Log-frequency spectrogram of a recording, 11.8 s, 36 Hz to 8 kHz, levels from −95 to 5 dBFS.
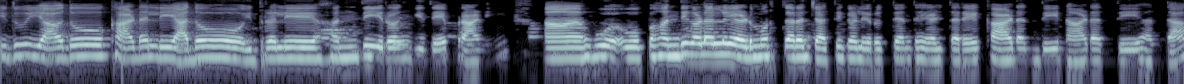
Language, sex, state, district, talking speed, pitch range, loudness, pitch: Kannada, female, Karnataka, Chamarajanagar, 95 wpm, 175-215 Hz, -19 LUFS, 190 Hz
